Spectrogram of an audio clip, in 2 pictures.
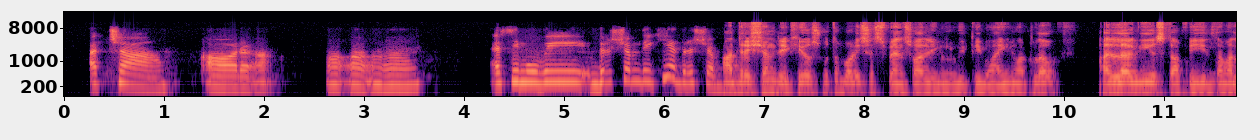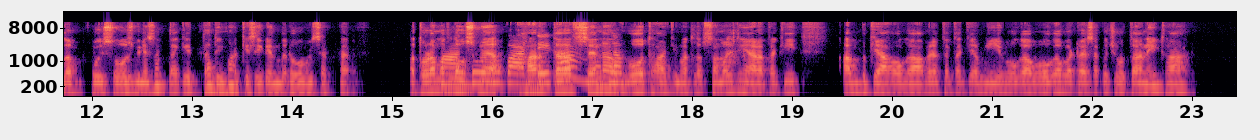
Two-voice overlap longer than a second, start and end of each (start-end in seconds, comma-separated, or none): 15.5-17.4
